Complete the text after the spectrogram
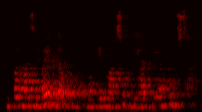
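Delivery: ordinary delivery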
